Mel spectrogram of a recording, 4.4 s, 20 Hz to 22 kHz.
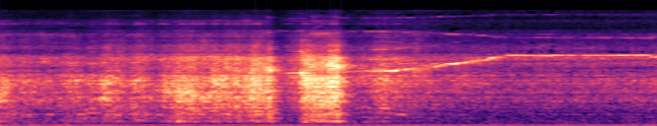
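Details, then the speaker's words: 1935 Silver Bell mystery radio after electrolytic and paper capacitor replacement; hiss and crackle swell into a piercing rising whistle as volume is turned up: goes into oscillation, 10k resistor on schematic suspected of affecting the bias on the 66 tube. "going into oscillation when you turn the volume and if you look on the schematic you'll see that the 10k resistor is affecting the bias on the 66"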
